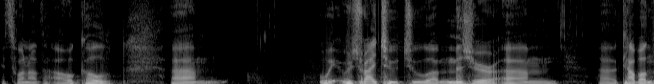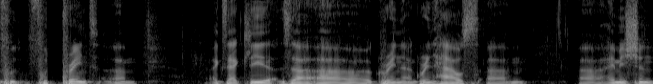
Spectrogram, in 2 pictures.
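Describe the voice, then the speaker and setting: In a French accent, a man at medium pitch talks at a very slow pace with ordinary pitch variation, long, frequent pauses, and big swings in loudness. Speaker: destination tourism official. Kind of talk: panel discussion. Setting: conference stage with audience. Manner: halting, many fillers.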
